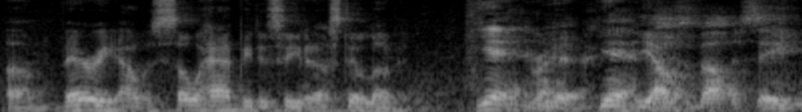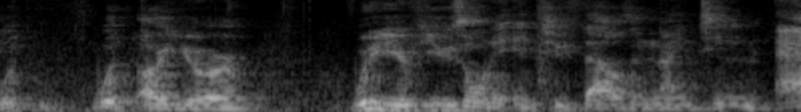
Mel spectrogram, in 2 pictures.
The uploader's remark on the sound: LIVE at Blerd City Con 2019 at St. Francis College in Brooklyn, NYC.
